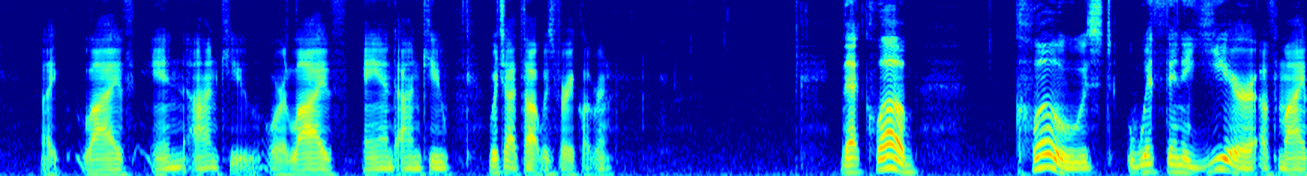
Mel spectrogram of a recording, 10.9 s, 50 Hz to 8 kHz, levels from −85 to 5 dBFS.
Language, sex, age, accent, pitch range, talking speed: English, male, 40-59, American, 85-110 Hz, 130 wpm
